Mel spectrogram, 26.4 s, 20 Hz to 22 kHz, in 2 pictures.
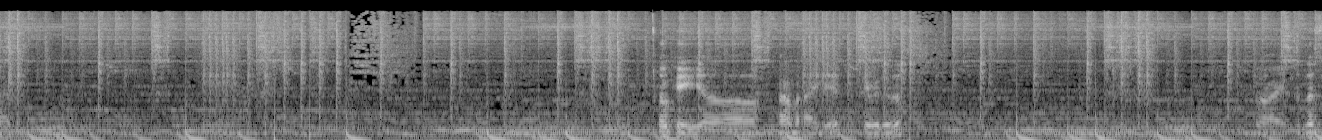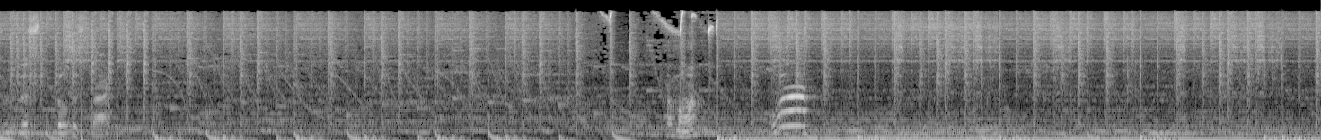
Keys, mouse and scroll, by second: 2.0 middle click, 2.4 middle click, 3.3 scroll up 1, 5.8 ctrl+Tab, 7.8 click, 9.2 ctrl+z, 10.3 click, 11.1 ctrl+x, 12.3 shift+middle click, 14.2 k, 21.4-24.6 shift+middle drag, 24.5 Escape, 25.4 ctrl+Tab.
